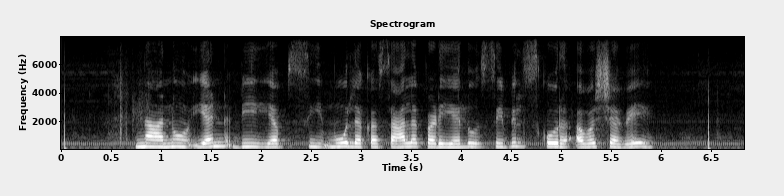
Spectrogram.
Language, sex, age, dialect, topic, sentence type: Kannada, female, 18-24, Mysore Kannada, banking, question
